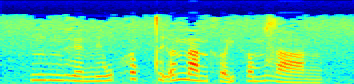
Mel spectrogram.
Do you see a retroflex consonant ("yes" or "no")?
no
